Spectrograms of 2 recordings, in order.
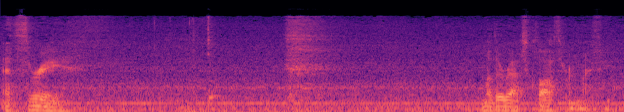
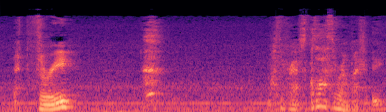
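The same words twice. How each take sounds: First: The line is read in a sad tone. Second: The line is read in an excited tone. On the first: "if I want to make this sound sad" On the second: "if I want to make it sound excited"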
